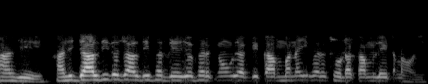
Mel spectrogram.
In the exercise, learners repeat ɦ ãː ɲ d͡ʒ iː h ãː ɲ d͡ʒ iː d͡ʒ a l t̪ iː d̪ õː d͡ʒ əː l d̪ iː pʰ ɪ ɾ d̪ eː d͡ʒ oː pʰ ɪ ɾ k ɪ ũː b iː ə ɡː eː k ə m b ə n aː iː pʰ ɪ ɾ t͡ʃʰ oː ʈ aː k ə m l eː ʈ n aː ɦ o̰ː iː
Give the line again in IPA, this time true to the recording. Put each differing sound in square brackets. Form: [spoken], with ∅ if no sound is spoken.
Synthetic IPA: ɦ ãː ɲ d͡ʒ iː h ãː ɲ d͡ʒ iː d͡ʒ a l [d̪] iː [t̪] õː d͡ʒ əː l d̪ iː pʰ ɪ ɾ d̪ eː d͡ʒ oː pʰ ɪ ɾ k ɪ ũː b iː ə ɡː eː k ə m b ə n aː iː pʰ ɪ ɾ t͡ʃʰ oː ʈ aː k ə m l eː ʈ n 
